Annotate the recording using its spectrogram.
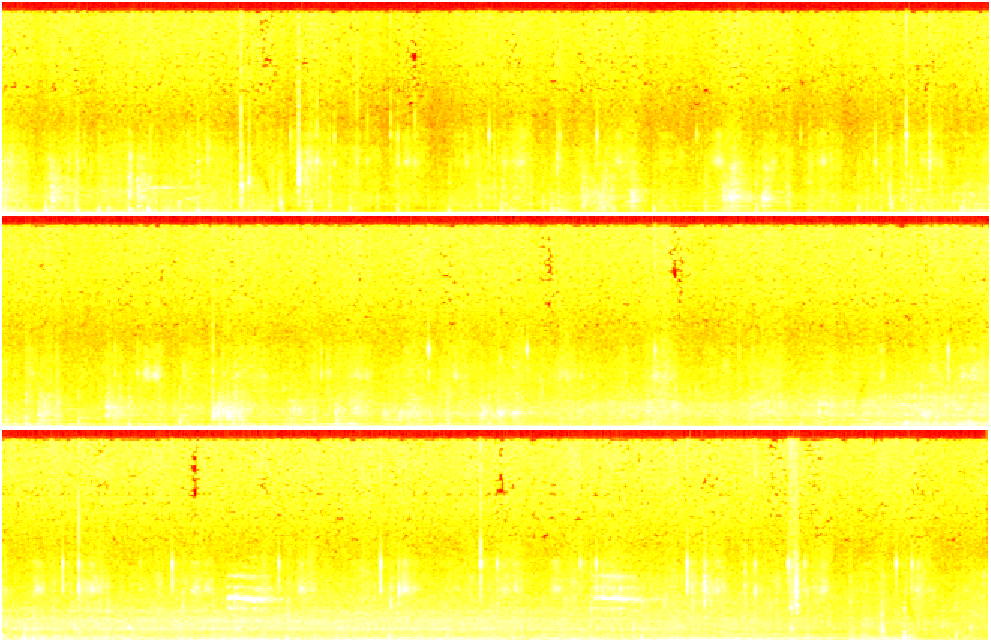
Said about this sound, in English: Walking and not talking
